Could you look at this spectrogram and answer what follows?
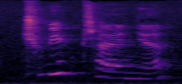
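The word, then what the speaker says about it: ćwiczenie: нас літера че звук ч пом'якшує наприклад у слові чвіченя вправа ч чвіченя та літера ещ ш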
